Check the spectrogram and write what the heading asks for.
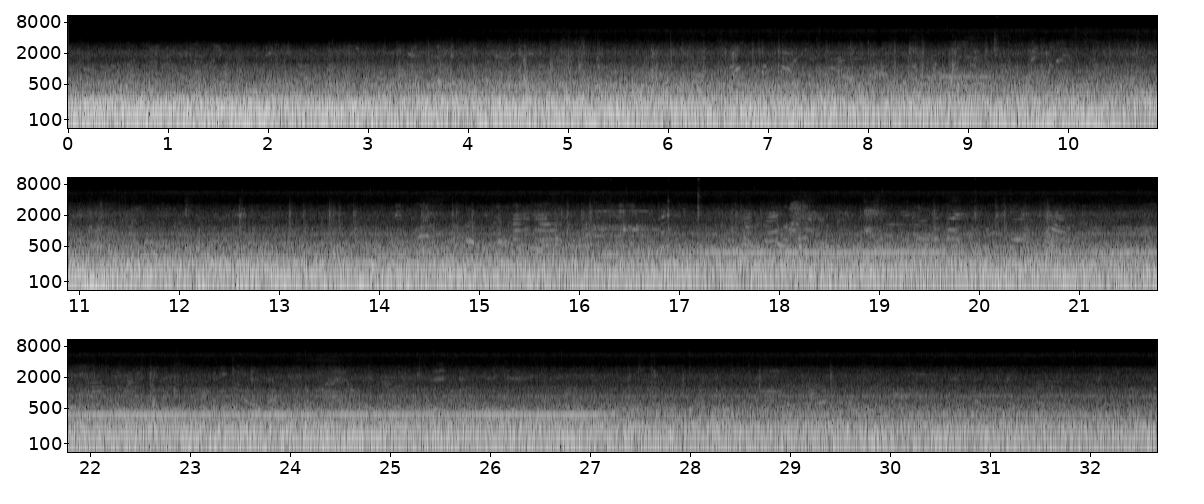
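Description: Airliner cabin noise during the landing rollout: a loud, steady low rumble of the engines and the wheels on the runway that eases gradually as the plane slows and turns off the runway. A thin steady tone joins in the second half for about ten seconds.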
